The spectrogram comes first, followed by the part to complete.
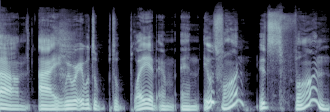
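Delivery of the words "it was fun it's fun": genuinely surprised, high, swooping sing-song. Recalling playing a simple card game, surprised tone. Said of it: "I don't know why I sound so surprised".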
